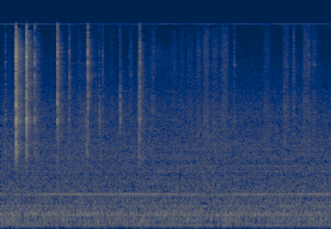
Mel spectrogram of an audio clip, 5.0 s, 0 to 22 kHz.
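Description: A few sharp clicks and taps in the first two seconds as the parts of a KSC Glock 19 airsoft replica are handled and wiped with a cloth, then only a faint steady hum.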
